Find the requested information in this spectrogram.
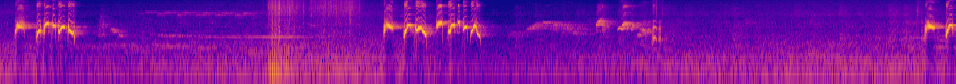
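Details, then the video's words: Red-whiskered bulbul kept in a cage in Thailand, song in southern master style played to stimulate birds and teach chicks: repeated short, lively whistled phrases over twelve seconds, with one brief burst of rustling noise between them. "เสียงนกกรงหัวจุก สำหรับต่อ หรือ เปิดให้นกคึก เสียงเพราะๆ"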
